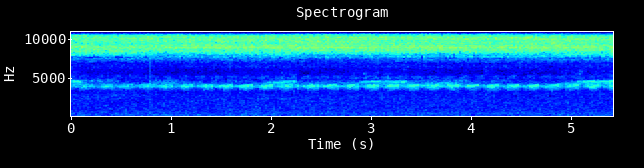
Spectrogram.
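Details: A nocturnal cricket chorus: shrill, constant trilling on two high layers, the lower one gently throbbing, steady and even throughout with no other noises.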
